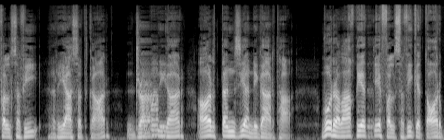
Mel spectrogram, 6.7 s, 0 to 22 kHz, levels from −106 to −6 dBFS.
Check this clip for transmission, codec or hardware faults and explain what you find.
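Two kinds of fault are audible: AAC frame loss with concealment at two points, and pre-emphasis left on near the end.

From 2.14 to 2.51 s, AAC frame loss with concealment replaces about 213 ms of speech, scattered across roughly 340 ms, with the longest stretch around 150 ms. That fits about five lost frames. The decoder rebuilt each gap from the last good spectrum, so the speech turns smeared, noisy and phasey rather than dropping to a clean gap. A second loss from 5.51 to 5.63 s covers 85 ms, consistent with two frames. Plain dropouts would sound like silence. These patches keep a blurred echo of the preceding sound.

From 5.23 s to the end, pre-emphasis is left on. A 50 µs FM-style treble boost was applied and its matching de-emphasis never followed, leaving 10 kHz about 11 dB hotter than 1 kHz. The speech becomes thin, bright and sibilant. Unlike a random EQ tilt, the lift follows that standard rising curve.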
